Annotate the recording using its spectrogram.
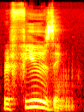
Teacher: I'll stress the you in refusing because it's a verb · The S will sound like a Z, refusing.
